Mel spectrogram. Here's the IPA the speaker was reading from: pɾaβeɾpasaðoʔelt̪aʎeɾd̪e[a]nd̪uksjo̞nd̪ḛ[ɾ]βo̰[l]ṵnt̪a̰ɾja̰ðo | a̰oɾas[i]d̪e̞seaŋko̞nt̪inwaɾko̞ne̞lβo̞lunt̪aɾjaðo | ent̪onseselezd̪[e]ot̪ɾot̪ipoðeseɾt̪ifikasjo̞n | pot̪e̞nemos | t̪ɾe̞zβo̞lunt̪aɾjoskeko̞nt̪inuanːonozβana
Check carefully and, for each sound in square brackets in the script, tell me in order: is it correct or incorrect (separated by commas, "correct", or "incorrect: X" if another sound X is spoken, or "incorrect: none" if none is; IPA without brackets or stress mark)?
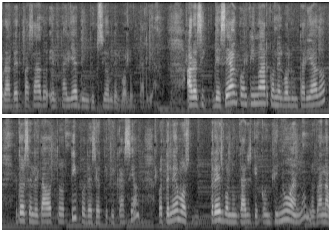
incorrect: i, incorrect: l, correct, correct, incorrect: a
